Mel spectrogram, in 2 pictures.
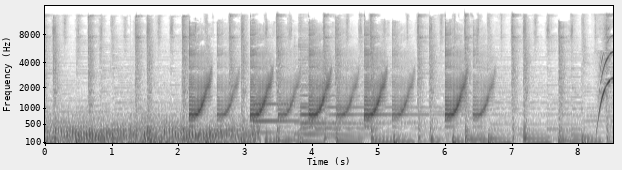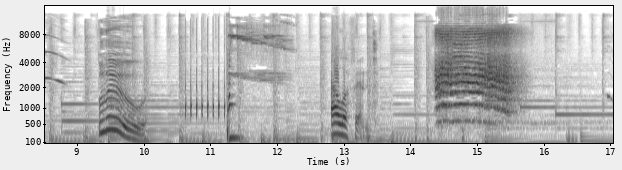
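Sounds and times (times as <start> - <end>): background music: 0.0 - 17.0
cartoon boing effects: 2.2 - 6.8.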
